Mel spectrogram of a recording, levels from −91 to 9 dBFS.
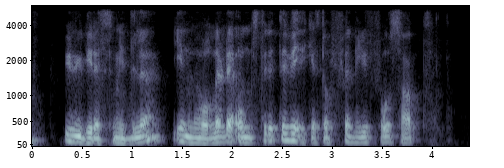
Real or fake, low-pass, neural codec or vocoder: fake; 5.4 kHz; codec, 24 kHz, 3 kbps, HILCodec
